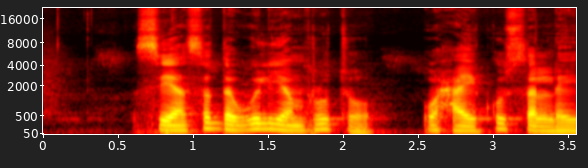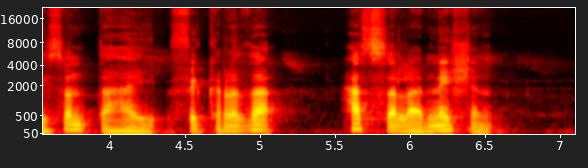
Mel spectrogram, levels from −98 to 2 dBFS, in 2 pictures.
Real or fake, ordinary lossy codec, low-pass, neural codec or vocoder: real; none; none; none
